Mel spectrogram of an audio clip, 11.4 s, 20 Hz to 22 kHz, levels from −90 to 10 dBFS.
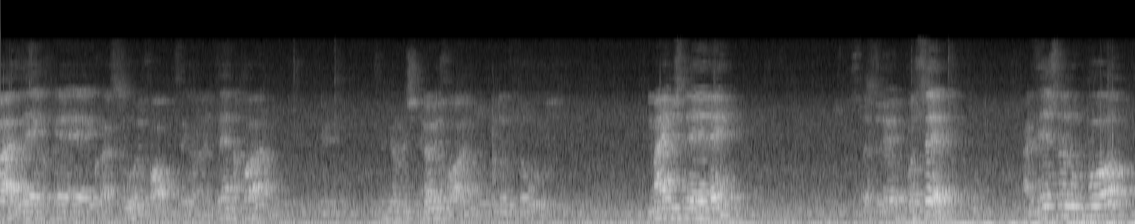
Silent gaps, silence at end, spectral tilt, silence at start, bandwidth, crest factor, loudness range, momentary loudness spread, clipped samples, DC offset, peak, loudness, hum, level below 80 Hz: none; 0 s; -7.5 dB/octave; 0 s; 7.8 kHz; 16 dB; 6 LU; 15 LU; under 0.1%; under 0.1%; 0 dBFS; -20 LUFS; none; -22 dBFS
